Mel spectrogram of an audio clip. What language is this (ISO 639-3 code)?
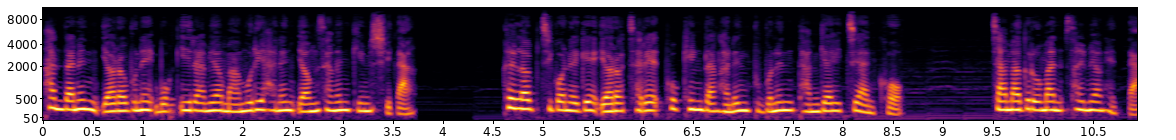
kor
